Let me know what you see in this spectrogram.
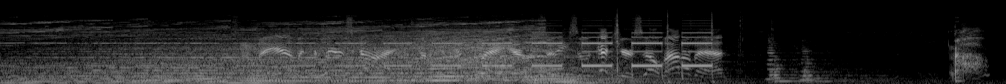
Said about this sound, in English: turns off an alarm clock.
